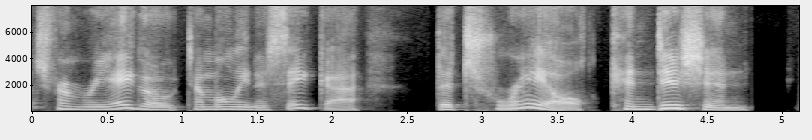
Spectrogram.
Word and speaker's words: Molina Seca: Molina Seca. It's Molina. A dry mill. Molina Seca. – Molina Seca.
